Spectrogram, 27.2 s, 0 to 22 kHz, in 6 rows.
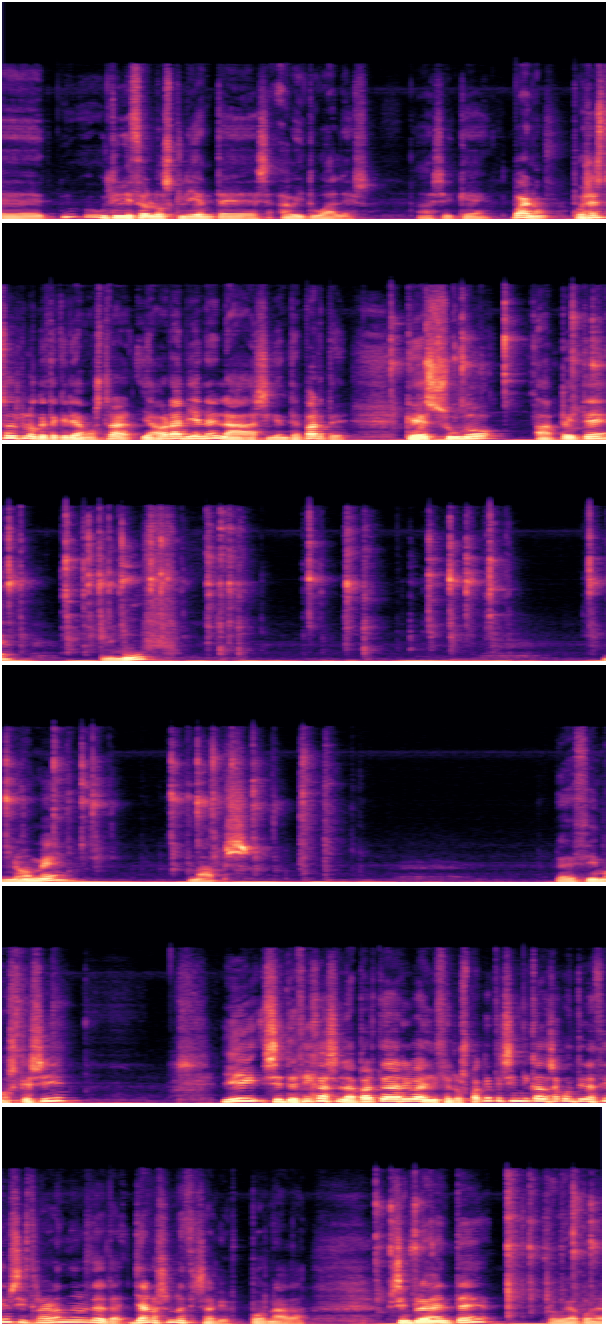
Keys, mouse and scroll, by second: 3.3 click, 5.2 click, 6.4 click, 7.1-16.9 typing, 18.2 Return, 25.2-27.1 typing, 27.0 ctrl+l.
